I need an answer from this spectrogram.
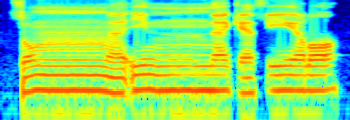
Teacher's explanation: Ini ada hukum bacaan gunah ya. Gunah itu adalah hukum bacaan kita menahan dua harakat ya.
